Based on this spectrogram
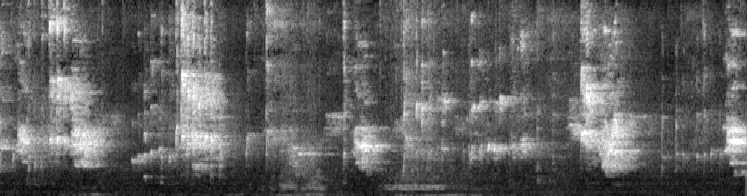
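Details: Budgies chirping at feeding time: quick, squeaky warbled phrases and bright chirps in uneven bursts, with soft low bumps and movement sounds beneath.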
